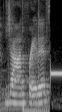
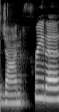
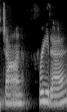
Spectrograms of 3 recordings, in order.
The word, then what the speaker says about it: John Frieda: but I have partner with John Freitas so guys I have no clue where I got John Frieda from it's John Frieda so please ignore my wrong pronunciation I'm looking back on the editing and was jacking the name all the way up and was having a dub moment so it is John Frieda and Matt John Frieda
